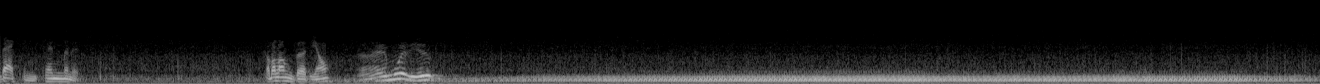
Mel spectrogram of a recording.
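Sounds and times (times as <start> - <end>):
speech: 0.0 - 1.1, 2.6 - 4.6
car engine droning as the vehicle pulls away: 2.2 - 13.1.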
